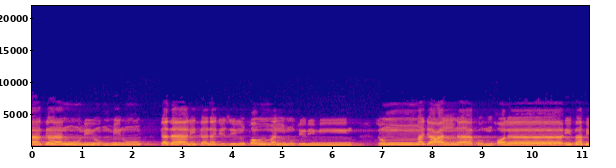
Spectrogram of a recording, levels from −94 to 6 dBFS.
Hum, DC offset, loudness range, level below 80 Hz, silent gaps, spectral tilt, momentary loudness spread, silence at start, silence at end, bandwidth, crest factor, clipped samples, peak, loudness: none; under 0.1%; 4 LU; -74 dBFS; none; -5 dB/octave; 8 LU; 0 s; 0 s; 7 kHz; 16 dB; under 0.1%; -2 dBFS; -18 LUFS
